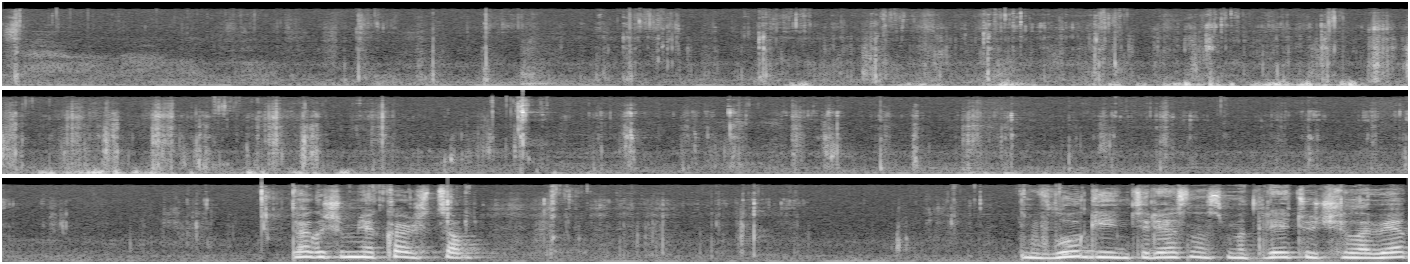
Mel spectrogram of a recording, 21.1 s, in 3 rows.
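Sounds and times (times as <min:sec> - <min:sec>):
chewing with wet clicks: 0:01.6 - 0:15.5, 0:16.6 - 0:19.1.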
